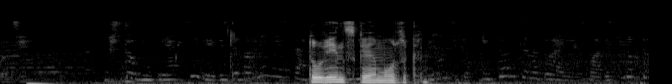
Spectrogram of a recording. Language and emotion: Russian, neutral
